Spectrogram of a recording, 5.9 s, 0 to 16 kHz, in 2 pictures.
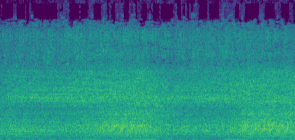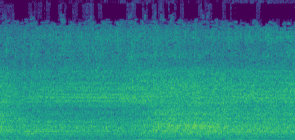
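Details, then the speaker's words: Mercedes ML350 in for a running issue, with the pressure sensor found faulty, tested for exhaust back pressure while held revved: steady, heavy, muffled drone; readings run a little high, and excessive back pressure is suspected. "what we're going to do is start it up we're just going to check the readings the pressure in the system make sure we've got no blockages so we're a little bit high"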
